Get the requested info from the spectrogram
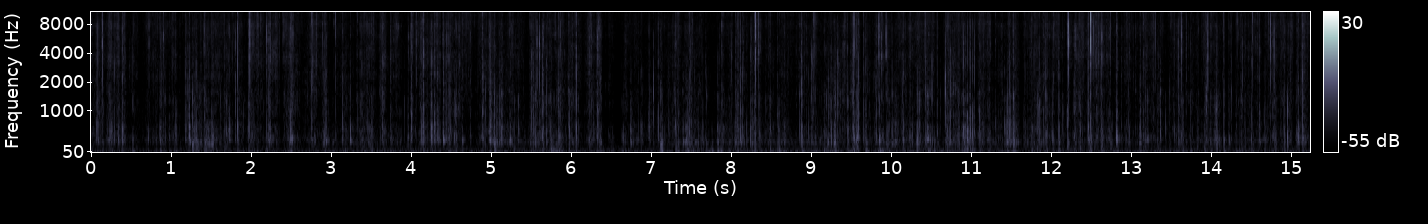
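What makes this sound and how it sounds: Long nails scratch and tap the suede and mesh upper of an empty grey Jordan high-top sneaker lying on a lap. The result is a quiet, continuous stream of dry, crunchy scratches and short soft taps, mostly mid-toned with little bright content.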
